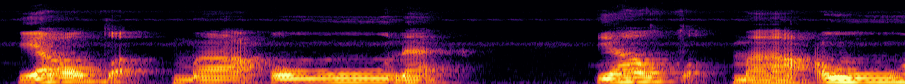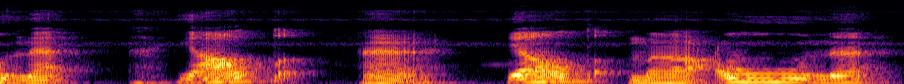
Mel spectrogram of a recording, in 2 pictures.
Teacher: pantulan tidak terlalu kuat, tidak terlalu keras, dan terletak di tengah-tengah kata atau kalimat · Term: sughra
